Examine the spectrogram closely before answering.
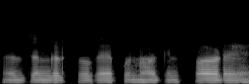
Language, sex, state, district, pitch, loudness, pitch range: Marwari, male, Rajasthan, Nagaur, 100 Hz, -32 LUFS, 100-105 Hz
